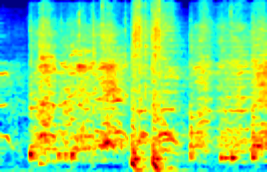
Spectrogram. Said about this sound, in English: The crowd bursts into bawdy song and weaves off into the night.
